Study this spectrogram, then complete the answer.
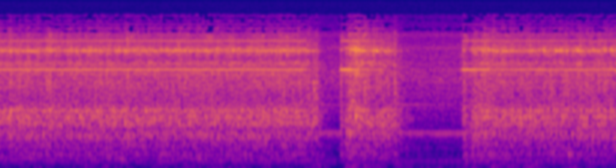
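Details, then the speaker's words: Traxxas X-Maxx RC truck after Cushdrive repair, which had been chewing spur and pinion gears: steady, even motor and gear whine with no surging high-low, apart from one short drop. Normal drivetrain whine; a slight tight spot remains. "you can hear how it's real consistent now it's not going high low high low high low like the last video yeah that's way better guys way better"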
